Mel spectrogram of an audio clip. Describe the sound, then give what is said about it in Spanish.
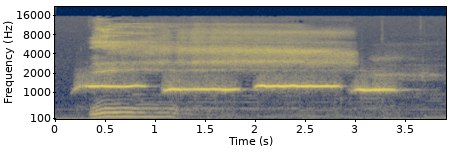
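A tall, dark figure whistles a short, slow tune while walking down a street leading a boy by the hand: four long, steady notes that step gently in pitch, with brief pauses between them and no talking. “El silbo.”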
